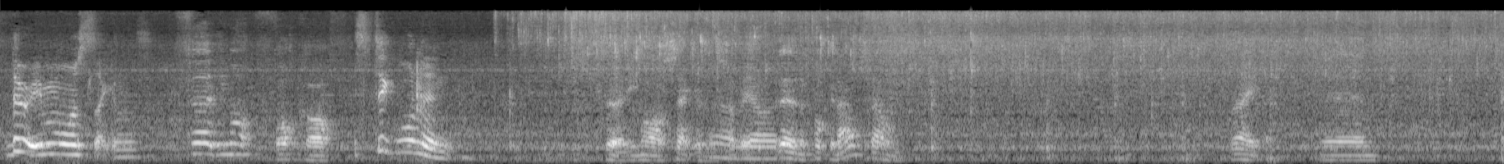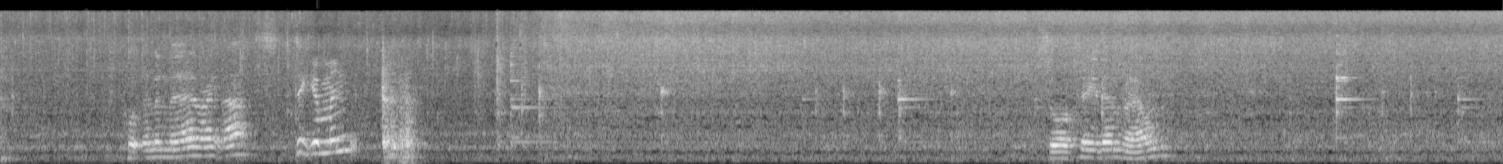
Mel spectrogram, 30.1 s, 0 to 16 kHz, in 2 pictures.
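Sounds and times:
oil sizzling in a pot: 4.9s - 30.0s.

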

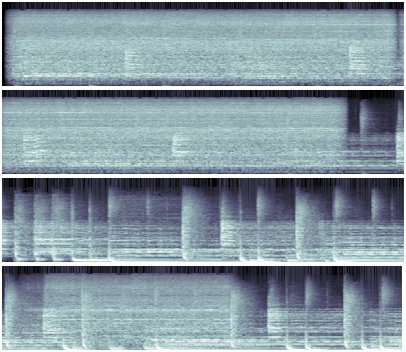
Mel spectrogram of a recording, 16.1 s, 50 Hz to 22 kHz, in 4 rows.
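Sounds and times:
table saw cutting wood: 0.0s - 7.5s, 12.2s - 14.6s
faint music with a beat: 7.5s - 16.0s.

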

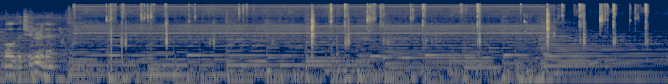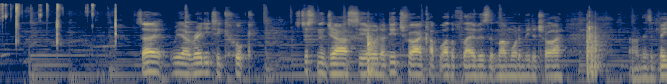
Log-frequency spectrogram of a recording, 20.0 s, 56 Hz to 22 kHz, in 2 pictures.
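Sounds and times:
guitar music: 1.0s - 12.0s.

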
